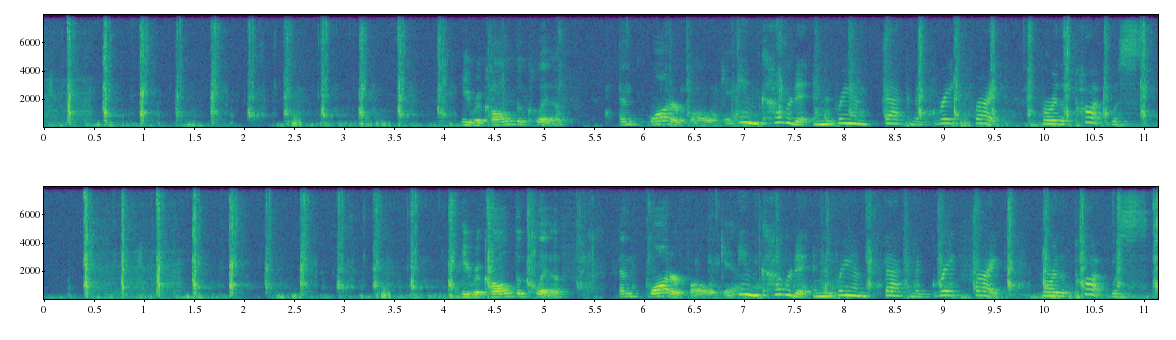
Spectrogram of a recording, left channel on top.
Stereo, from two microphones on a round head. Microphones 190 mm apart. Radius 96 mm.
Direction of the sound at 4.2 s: 60° right (ahead or behind).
